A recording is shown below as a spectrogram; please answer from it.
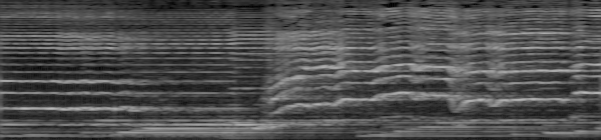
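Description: A woman sings into a microphone over amplified backing music. A long held note gives way, a little before halfway, to a voice sliding up into a higher, ornamented phrase, while the accompaniment's lower notes move in steps underneath.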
